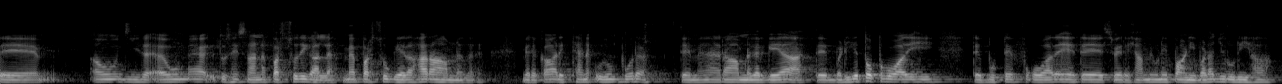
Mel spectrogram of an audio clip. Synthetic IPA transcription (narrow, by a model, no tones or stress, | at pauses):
t̪eː | ə̰ũːd͡ʒiːũːmɛ̃ːt̪ʊsẽːsənaːnaːpəɾsuːd̪iːɡəlmɛ̃ːpəɾsuːɡeːd̪aːɦaɾaːmnəɡəɾ | meːɾeːkaːɾɪt̪ʰːɛːn̰ːʔʊd̪ʊmpʊɾ | t̪eːmɛ̃ːɾaːmnəɡəɾɡɪaːt̪eːbəɽiːat̪ʊppoaːd̪iːɦiːt̪eːbʊʈːeːpʰʊkoːaːd̪eːɦeːt̪eːsəʋeːɾeːʃaːmiːʊnẽiːpaːɽ̃iːbəɽaːzəɾuːɾiːɦaː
